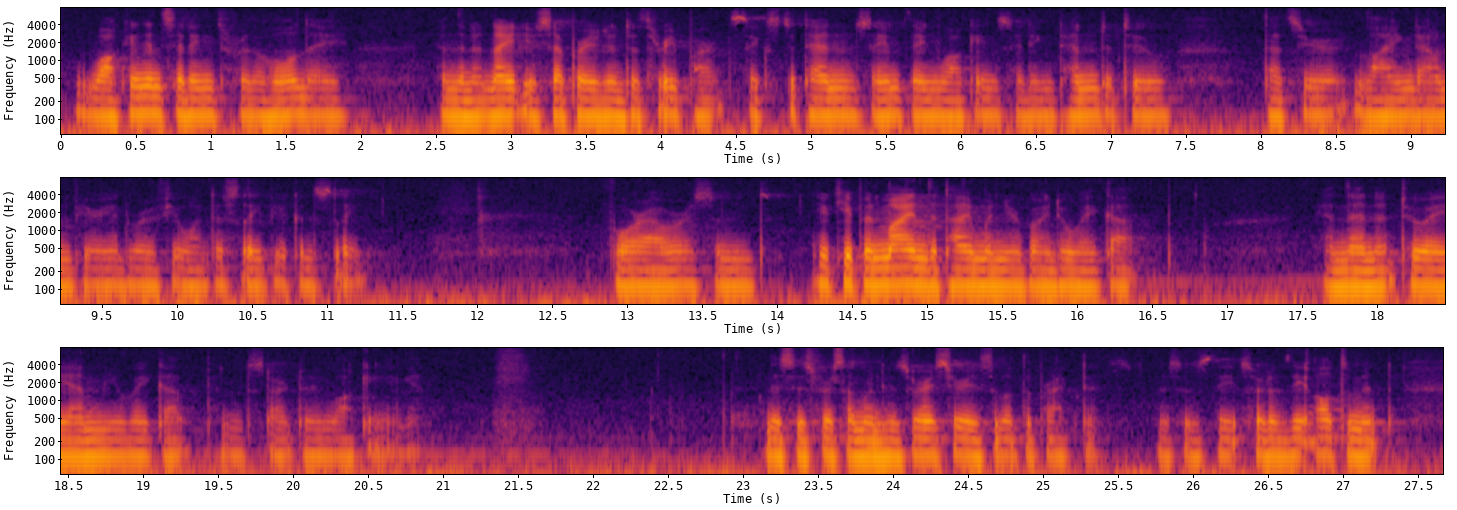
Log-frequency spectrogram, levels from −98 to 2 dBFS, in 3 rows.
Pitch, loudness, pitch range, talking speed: 110 Hz, -31 LUFS, 105-110 Hz, 185 wpm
